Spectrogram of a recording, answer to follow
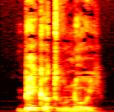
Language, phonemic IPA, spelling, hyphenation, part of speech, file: Dutch, /ˈbeː.kər.turˌnoːi̯/, bekertoernooi, be‧ker‧toer‧nooi, noun, Nl-bekertoernooi.ogg
- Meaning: cup (tournament)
